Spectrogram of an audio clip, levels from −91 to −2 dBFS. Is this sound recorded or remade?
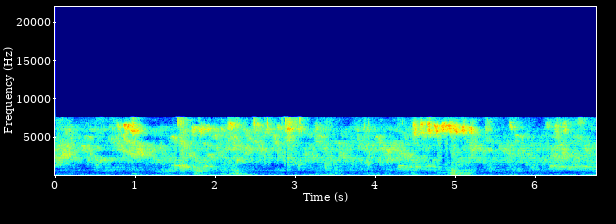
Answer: recorded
